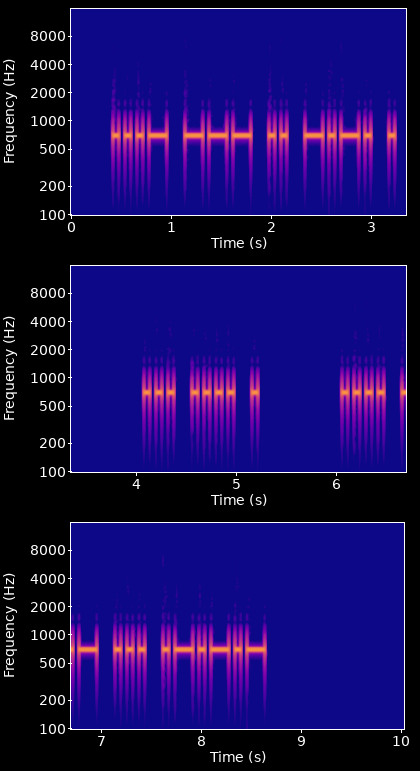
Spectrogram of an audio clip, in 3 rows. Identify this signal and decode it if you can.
Morse code, heard as a keyed tone, about 20 wpm, 700 Hz. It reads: VOICE SHE HAS.
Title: 2x Word-Spacing - Sentences from Top 500 Words - 20wpm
